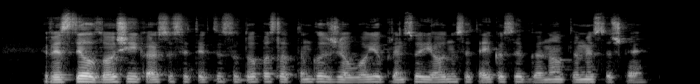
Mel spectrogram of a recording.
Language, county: Lithuanian, Marijampolė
